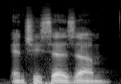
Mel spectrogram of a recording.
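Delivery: ordinary delivery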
